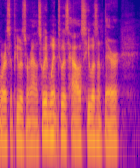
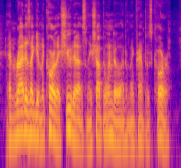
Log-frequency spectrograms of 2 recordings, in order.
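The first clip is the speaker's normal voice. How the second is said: ordinary delivery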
